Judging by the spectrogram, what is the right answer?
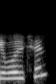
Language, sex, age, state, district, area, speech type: Bengali, female, 45-60, West Bengal, Jhargram, rural, conversation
